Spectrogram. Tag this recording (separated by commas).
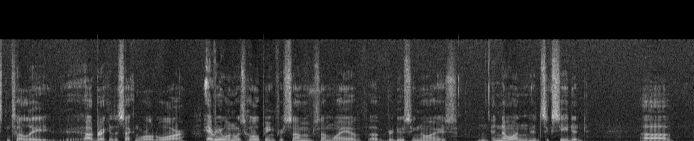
Speech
